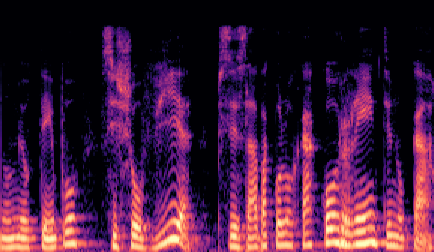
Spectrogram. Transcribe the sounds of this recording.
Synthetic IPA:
nʊmewt̪ẽmpʊsɪʃoviɐpɾe̥sizavɐkolokaɾkorẽnt̪ɪnʊka̰hʊ

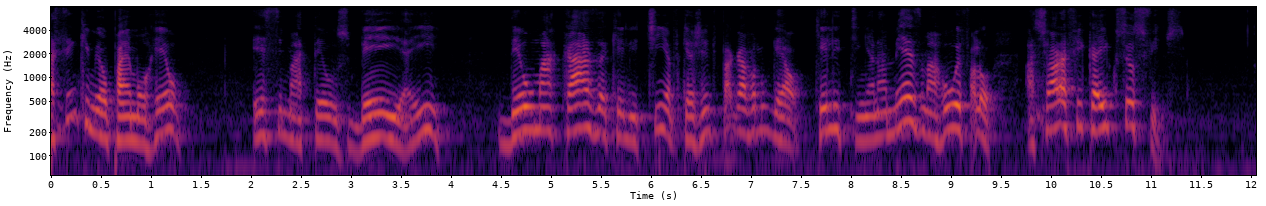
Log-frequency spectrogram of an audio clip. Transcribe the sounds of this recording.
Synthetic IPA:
asĩkɪmewpajmoɦew | esɪmat̪ewzbejai | d̪ewũmɐkazɐkɪelɪt͡ʃĩɲɐpoɾkeaʒẽnt͡ʃɪ̥pa̰ɡavɐluɡɛwkɪelɪt͡ʃĩɲɐnɐmezmɐɦuɐɪfa̰lo | ɐsẽɔɾɐfikaikõsewsfḭʎʊs

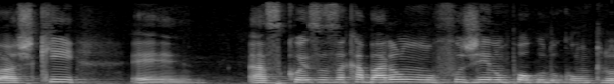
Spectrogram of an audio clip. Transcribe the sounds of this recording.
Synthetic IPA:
waʃʊ̥kʰɪ | ɛ | ɐskojzɐzakabaɾɐ̃w̃fuʒĩnd̪ʊũpowkʊd̪ʊkõnt̪ɾo

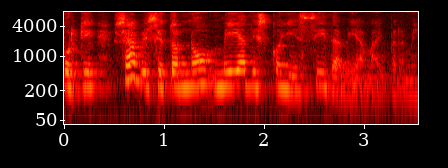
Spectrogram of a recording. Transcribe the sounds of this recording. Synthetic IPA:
poɾkesaβɪset̪oɾnowmejɐðeskoɲesiðɐmḭ̃ɲa̰ma̰jpaɾa̰mĩ

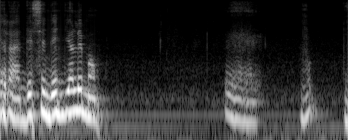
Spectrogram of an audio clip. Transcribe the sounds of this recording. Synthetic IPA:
eɾad̪esẽnd̪ẽn̚d̪ialemã | e | v

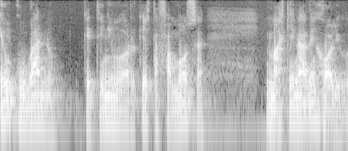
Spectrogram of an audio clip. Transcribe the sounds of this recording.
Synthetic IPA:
ɛuŋkuβanʊ̰ | ket̪eɲuŋao̰ɾkest̪ɐfamosɐ̰ | maskenaðɐẽŋxolḭβṵ

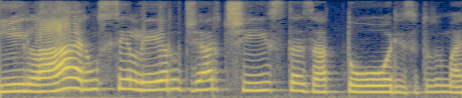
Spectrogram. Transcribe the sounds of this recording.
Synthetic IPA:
ɪlaɛɾɐũseleɾʊd͡ʒɪaɾt͡ʃist̪ɐzat̪oɾɪzɪt̪ud̪ʊmaj

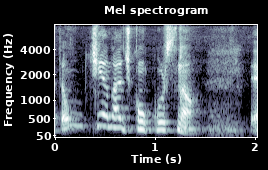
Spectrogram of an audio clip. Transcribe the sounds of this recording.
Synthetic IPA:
t̪ɐ̃w̃nɐ̃w̃t͡ʃĩɲɐnad̪ɐd͡ʒɪkõkuɾsʊnɐ̃w̃ɛ

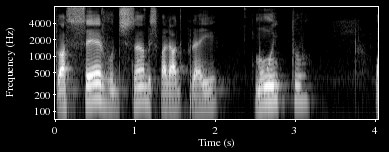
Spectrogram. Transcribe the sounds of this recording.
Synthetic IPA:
ʊaseɾvʊd͡ʒɪsɐ̃mbɐɪspaʎad̪ʊpʊɾai | mũj̃t̪ʊ

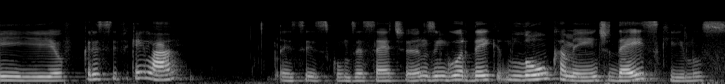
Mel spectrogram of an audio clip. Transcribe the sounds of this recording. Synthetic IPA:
iewkɾesifikejla | esɪskõd͡ʒɪzesɛt͡ʃɪɐ̃nʊzĩŋɡoɾd̪ejlowkʰɐmẽt͡ʃɪd̪ɛjskʰilʊs

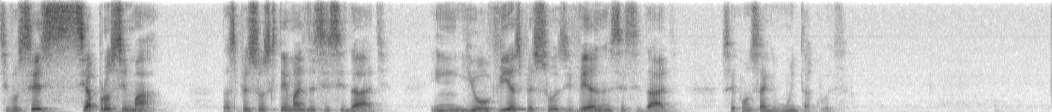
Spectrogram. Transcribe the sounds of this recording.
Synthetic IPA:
sɪvosesɪapɾosima̰ | d̪ɐspesoɐskɪ̥t̪ẽj̃majznesesid̪a̰d͡ʒɪ | ẽɪoviɾɐspesoɐzɪveɾɐznesesid̪a̰d͡ʒɪ | osekõsɛɡɪmũj̃t̪ɐkojz̥ɐ̥

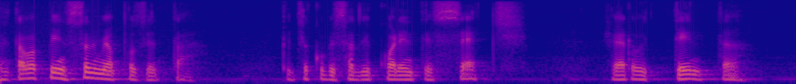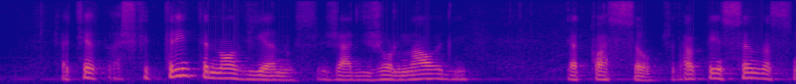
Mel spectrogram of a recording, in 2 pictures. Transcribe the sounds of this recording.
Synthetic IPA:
ewt̪avɐpẽsɐ̃nd̪ʊmɪapozẽnt̪a̰ɾ | kewt̪ĩɲɐkõmesad̪ʊẽkwaɾẽnt̪esɛ̰t͡ʃɪ̥ | ʒaɛɾɐojt̪ẽnt̪ɐ̰ | ʒ̥a̰t̪ĩɲɐaʃʊ̥kɪt̪ɾĩnt̪ɐɪnɔvɪɐ̃nʊsʒad̪ɪʒoɾnawd̪ɪ | d̪ɪat̪uasɐ̃w̃ʒat̪avɐpẽsɐ̃nd̪ʊasĩ

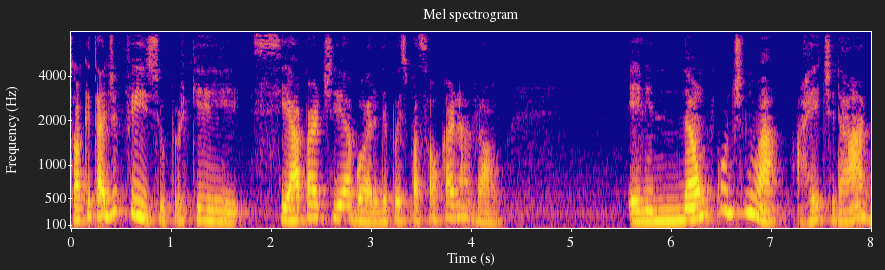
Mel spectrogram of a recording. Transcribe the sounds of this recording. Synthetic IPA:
sɔkɪt̪ad͡ʒifisiwpoɾkesɪapaɾt͡ʃiɾaɡɔɾɐd̪epojspasa̰ʊkaɾnavaw | elɪnɐ̃w̃kõt͡ʃinuaɐɦet͡ʃiɾad̪

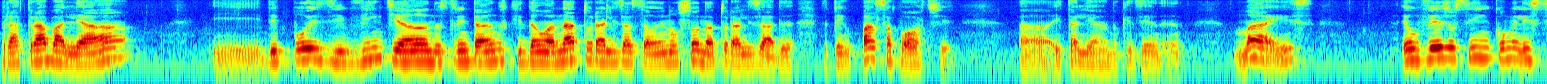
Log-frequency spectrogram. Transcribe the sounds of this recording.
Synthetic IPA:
pɾɐt̪ɾabaʎaɾ | ɪ̰d̪epojzd̪ɪvĩnt͡ʃ̪ɪɐ̃nʊst̪ɾĩnt̪ɐɐ̃nʊskɪd̪ɐ̃w̃ɐnat̪uɾalizasɐ̃w̃ewnɐ̃w̃sonat̪uɾʔalizad̪ɐ | ewt̪ẽɲʊpasapɔɾt͡ʃɪ̰ | ɛ̰̃ḭt̪a̰liɐ̰̃nʊkɛd̪izḛɾ | majs | ewveʒʊasĩkõmʊelɪs

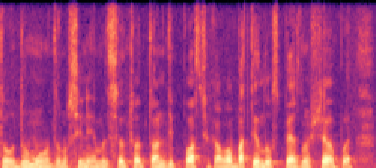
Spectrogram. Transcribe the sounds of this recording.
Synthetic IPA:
t̪od̪ʊmũnd̪ʊnʊsinẽmɐd̪ɪsɐ̃nt̪ʊɐ̃nt̪õnʊd̪ɪpɔst̪fikavɐbat̪ẽnd̪ʊʊspɛznʊʃɐ̃pɐ

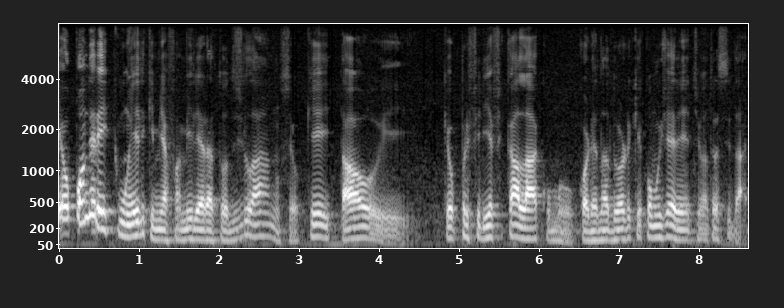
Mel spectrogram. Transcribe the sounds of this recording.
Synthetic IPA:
ewpõnd̪eɾejkõelɪkɪmĩɲɐfa̰miljɐɛɾɐt̪od̪ɐd͡ʒɪlanɐ̃w̃sḛjʊkeɪt̪awɪ̰ | kɪewpɾefiɾiɐfi̥kaɾlakõmʊ̰koɾd̪enad̪oɾd̪ʊkekõmʊʒeɾẽnt͡ʃ̪ɪɪ̰̃o̰t̪ɾɐ̰sid̪a̰d͡ʒ

